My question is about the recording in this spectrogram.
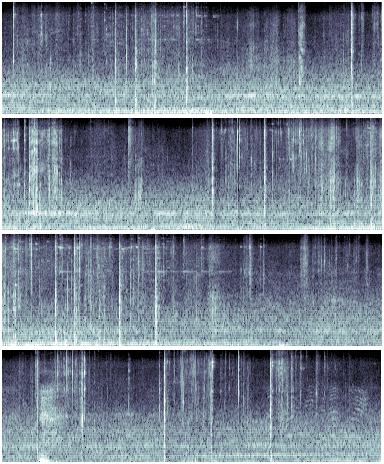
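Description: Ice climbing on lead: repeated sharp strikes and knocks of ice tools and crampons on ice, with metal gear clinking, over a low steady hum; a short voiced grunt about two-thirds of the way through.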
